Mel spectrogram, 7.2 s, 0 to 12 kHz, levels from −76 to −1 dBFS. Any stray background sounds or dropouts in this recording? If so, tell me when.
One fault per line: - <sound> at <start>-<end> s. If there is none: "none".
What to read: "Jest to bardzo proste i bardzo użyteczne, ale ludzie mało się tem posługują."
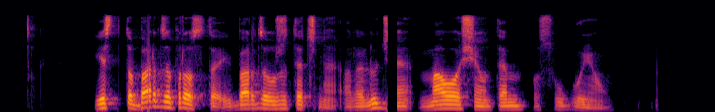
- dropout at 3.9-4.0 s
